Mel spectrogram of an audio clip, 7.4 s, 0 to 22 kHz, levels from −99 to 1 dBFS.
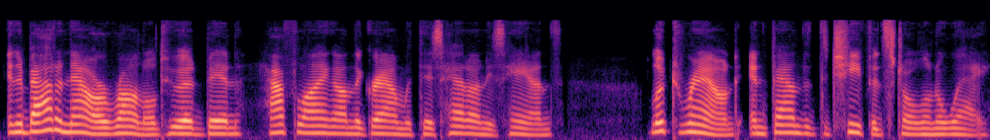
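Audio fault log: No fault to log at any time or range.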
